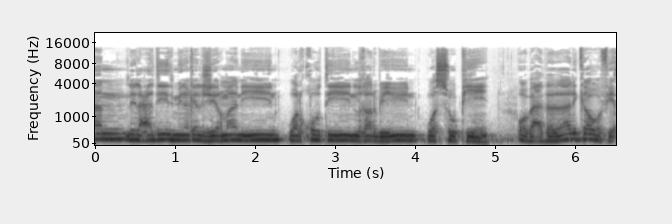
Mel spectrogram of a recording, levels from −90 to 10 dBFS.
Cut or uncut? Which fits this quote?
cut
